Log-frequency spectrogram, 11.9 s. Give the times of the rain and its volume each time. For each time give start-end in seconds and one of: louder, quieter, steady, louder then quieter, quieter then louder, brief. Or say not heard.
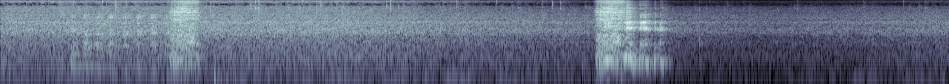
0.0-11.8 quieter.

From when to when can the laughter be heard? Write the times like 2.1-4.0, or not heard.
0.7-2.7, 7.2-8.3.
